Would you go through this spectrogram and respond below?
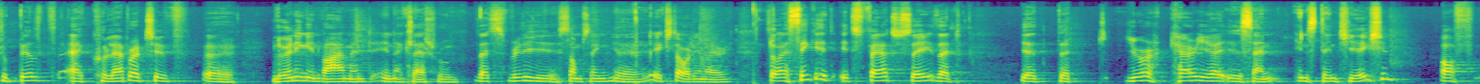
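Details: Adult male speaker; normal speech.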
